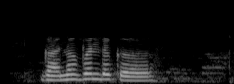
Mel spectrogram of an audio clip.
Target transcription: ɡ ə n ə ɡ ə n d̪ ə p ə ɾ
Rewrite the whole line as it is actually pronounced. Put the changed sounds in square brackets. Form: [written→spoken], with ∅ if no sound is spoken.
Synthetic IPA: ɡ [ə→a] n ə [ɡ→b] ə n d̪ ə [p→k] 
